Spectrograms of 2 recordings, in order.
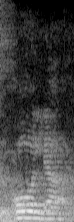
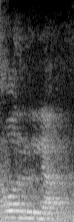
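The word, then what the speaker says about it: Оля: It's Oля. So it's like O, soft L, and then you have A. So it's Oля. That's how we pronounce it.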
